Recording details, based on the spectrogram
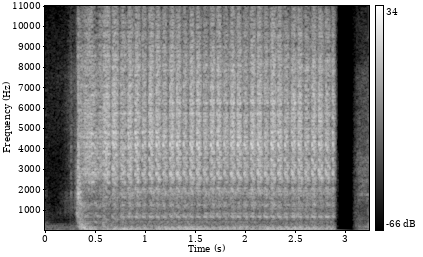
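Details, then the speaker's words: Ford Bronco trail rig that wouldn't start, fresh battery, air filter removed, gas poured into intake, throttle held fully open; catches into rough run about 2.5 seconds then dies; fuel starvation suspected: engine fires briefly then dies. "got a little bit a little bit of fire and it's firing as I let off get the throttle all the way open"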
